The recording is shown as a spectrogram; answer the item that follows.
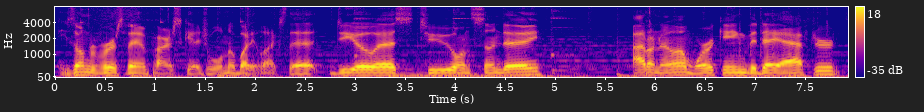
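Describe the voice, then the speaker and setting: A man's voice: lowish voice, normal speed, faint music behind. A man hosting a casual gaming stream, rambling and laughing as he chats. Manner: rambling, laughs often, drawling asides. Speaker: stream host.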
